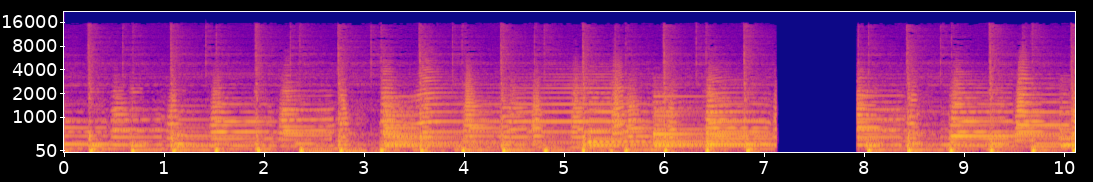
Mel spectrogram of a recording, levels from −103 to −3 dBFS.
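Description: At 7.11 s the sound cuts out abruptly mid-flow and stays silent for about 0.8 s, resuming at 7.93 s. This is a playback stall, most likely the player running short of data or its thread being blocked, leaving the output empty until it recovered.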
